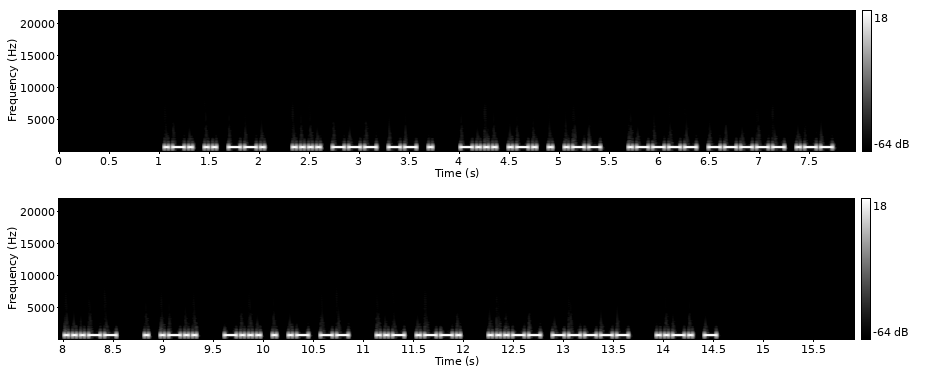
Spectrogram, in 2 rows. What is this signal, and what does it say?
Morse code, heard as a keyed tone, about 30 wpm, 700 Hz. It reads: RIG HOME BREW 10W 3 EL BEAM UP 30 FT
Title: Practice QSO - Exchange 2 - Info - 30wpm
